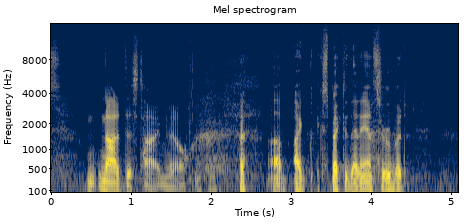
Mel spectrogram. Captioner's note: laughing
